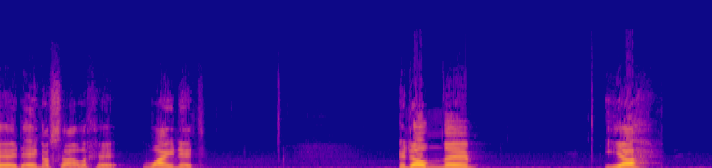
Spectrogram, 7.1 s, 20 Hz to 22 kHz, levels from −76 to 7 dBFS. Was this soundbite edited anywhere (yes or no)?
no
